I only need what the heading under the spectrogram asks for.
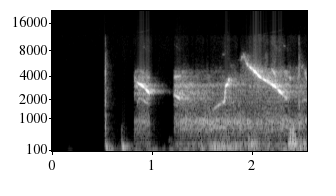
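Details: In a neighbourhood on a cold, windy March 19 morning, a Northern Cardinal sings clear, loud whistles sliding downward, one brief and one long sweeping slur ("whoop, whoop, what year"), over steady background hiss.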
